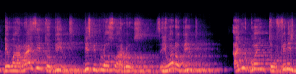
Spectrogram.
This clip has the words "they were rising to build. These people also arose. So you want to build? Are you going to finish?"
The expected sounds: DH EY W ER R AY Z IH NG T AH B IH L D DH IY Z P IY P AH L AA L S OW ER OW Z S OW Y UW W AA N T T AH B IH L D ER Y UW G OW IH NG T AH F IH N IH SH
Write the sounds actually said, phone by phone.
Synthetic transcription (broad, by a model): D EY W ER R AY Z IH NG T AH B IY L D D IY S P IY P AH L AA L S OW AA OW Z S Y UW W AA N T T AH B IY L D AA Y UW G OW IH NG T AH F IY N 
